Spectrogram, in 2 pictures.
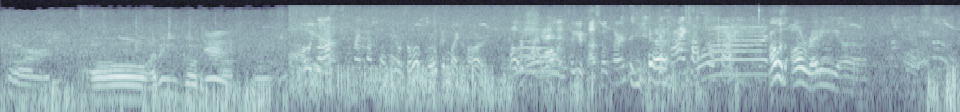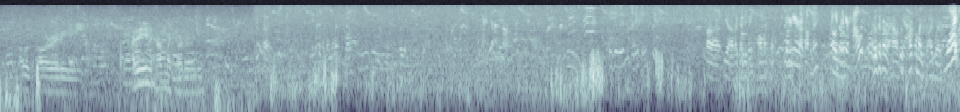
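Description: Young women and men chat and laugh together close by, outdoors.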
